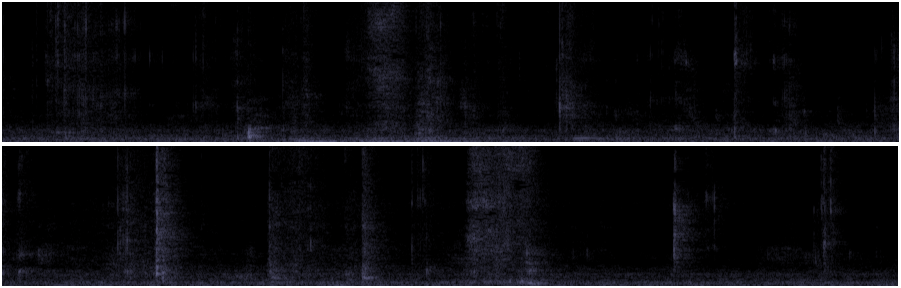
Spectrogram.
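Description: Chewing a mouthful of fried battered mushrooms topped with cheese, close up, with irregular small crunches and wet mouth clicks.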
